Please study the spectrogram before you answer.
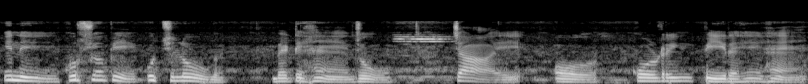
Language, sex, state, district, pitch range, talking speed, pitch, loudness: Hindi, male, Rajasthan, Bikaner, 115-160 Hz, 110 wpm, 140 Hz, -14 LUFS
